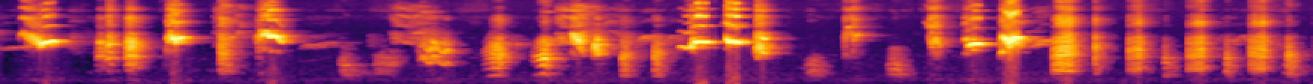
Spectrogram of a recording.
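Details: Captive-bird lure recording of a Javan myna, continuous varied chatter of rasping squawks, clicks and short whistled notes, loud and irregular throughout almost nine seconds.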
